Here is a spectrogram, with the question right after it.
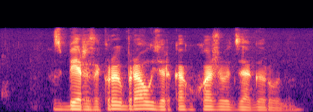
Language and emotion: Russian, neutral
